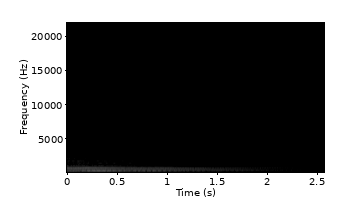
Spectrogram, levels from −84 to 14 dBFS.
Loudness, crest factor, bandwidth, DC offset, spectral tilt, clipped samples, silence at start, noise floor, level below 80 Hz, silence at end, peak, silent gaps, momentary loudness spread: -62 LUFS; 16 dB; 16 kHz; under 0.1%; -5 dB/octave; under 0.1%; 0 s; -83 dBFS; under -90 dBFS; 0.05 s; -48 dBFS; none; 9 LU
